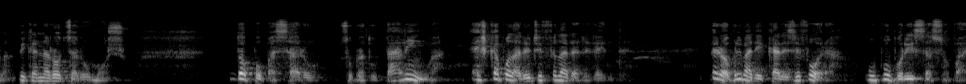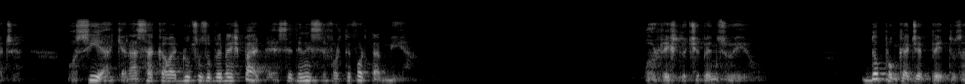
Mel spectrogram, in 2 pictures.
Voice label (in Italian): Pinocchio Partinico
